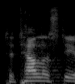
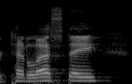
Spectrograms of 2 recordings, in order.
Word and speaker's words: tetelestai: And the Greek word used for "it is finished" is, depending how you pronounce it, tetelestai or tetelestai, but it means paid in full.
